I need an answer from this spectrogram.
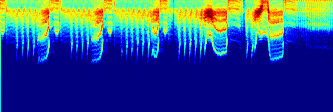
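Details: Walker's cicada (tsukutsukuboshi) singing, slowed down: high buzzy bursts of rapid pulses in repeated phrases, each ending in a longer sweeping note. Afterwards it flings away an ant that bit it.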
